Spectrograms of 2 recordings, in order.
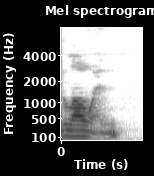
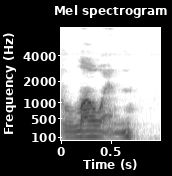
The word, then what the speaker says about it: Lohan: Or yeah, I think like Lindsay Lohan recently was like, it's actually Lindsay Lohan. She was like, everyone in my family pronounces it Lohan.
